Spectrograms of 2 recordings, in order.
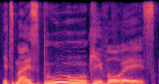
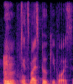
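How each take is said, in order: First: Very slow, swooping ghoul put-on; spooky voice. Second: Said in the usual way. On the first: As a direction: stretch SPOOKY long and eerie, like a hammy ghost. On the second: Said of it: "why are you talking like that".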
